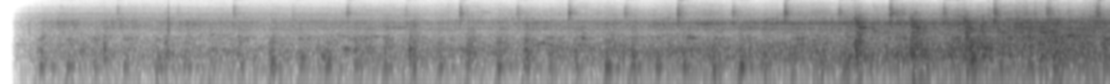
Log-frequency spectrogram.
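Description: A steam locomotive rumbles slowly past close by, growing louder.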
